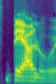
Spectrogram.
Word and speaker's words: BRLO: Also man schreibt euch B-R-L-O, wie spricht man es aus? Berlo, ja? Das ist richtig, so wie ich es die ganze ja, Zeit sage.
